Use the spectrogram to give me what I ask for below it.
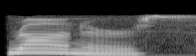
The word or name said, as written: Randers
